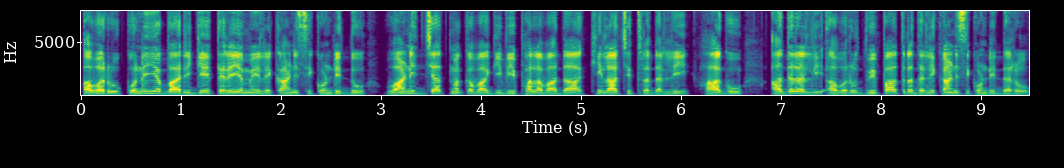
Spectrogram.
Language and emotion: Kannada, neutral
